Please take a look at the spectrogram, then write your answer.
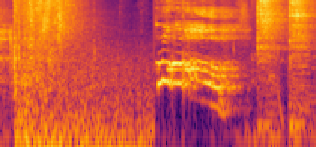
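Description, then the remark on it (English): A nail-studded baseball bat smashes into ice with loud, crunching, shattering impacts, followed by an excited shout and one more sharp cracking blow. “But today, we're gonna break some ice.”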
